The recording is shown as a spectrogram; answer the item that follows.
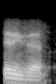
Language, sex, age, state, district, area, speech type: Tamil, male, 18-30, Tamil Nadu, Namakkal, rural, conversation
